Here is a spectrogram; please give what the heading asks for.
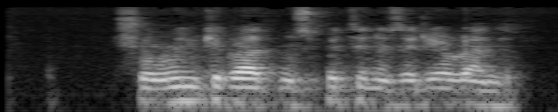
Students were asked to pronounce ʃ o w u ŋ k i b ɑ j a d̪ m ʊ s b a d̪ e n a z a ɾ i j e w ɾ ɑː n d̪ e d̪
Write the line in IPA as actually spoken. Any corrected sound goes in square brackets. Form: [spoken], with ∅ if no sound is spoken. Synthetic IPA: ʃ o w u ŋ k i b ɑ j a d̪ m ʊ s b a [t̪] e n a z a ɾ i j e w [ɽ] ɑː n d̪ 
